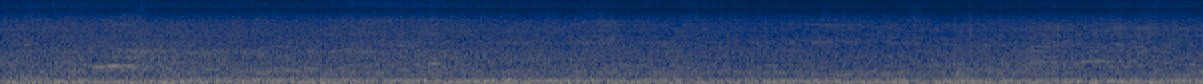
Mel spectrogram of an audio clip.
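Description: A Mercedes-Benz V-Class van moving off close by, with crowd voices over a steady low rumble.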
